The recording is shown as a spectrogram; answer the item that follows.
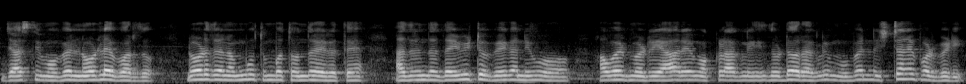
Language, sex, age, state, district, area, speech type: Kannada, female, 45-60, Karnataka, Bangalore Urban, urban, spontaneous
